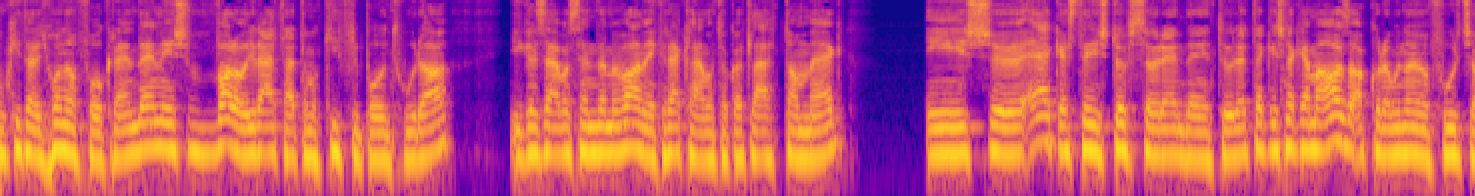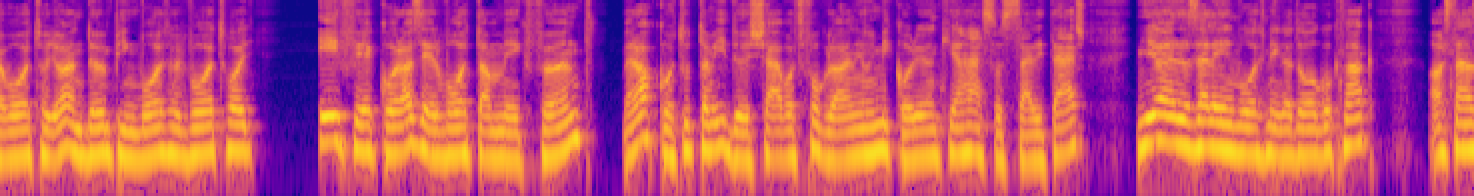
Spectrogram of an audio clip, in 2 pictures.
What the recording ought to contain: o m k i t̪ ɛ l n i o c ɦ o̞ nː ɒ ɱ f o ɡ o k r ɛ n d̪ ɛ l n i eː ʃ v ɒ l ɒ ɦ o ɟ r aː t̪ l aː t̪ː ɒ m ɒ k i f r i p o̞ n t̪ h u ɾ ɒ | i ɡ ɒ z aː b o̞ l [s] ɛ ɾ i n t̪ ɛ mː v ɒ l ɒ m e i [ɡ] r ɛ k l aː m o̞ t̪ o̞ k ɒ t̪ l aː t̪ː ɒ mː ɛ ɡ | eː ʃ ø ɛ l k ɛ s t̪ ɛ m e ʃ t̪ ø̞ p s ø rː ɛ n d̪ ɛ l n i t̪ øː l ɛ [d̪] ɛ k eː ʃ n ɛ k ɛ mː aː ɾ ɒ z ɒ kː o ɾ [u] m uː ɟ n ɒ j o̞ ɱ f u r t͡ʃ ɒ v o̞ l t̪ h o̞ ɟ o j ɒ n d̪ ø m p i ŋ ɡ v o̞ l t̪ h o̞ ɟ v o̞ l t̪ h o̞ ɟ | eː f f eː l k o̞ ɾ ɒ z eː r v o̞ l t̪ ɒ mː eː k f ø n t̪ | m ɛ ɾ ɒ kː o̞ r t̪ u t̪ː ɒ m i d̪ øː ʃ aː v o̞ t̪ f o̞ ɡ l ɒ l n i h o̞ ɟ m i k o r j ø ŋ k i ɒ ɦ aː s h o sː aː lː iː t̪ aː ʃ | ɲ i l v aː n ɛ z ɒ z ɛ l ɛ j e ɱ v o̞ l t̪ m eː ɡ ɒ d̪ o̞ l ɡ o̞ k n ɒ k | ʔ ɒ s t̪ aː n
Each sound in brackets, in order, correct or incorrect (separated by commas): correct, incorrect, incorrect, incorrect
